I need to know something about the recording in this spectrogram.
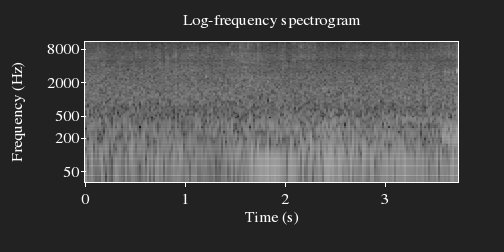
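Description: Fingers press softly into loose soil.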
